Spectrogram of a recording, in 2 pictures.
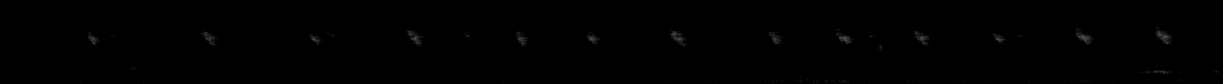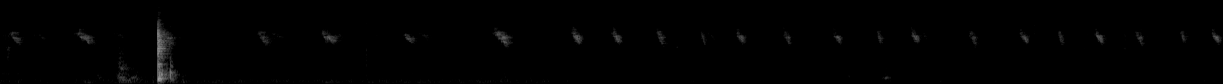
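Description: A bird chirping over and over, short high chirps at about two a second, coming faster toward the end. A single sharp knock about two-thirds of the way through.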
